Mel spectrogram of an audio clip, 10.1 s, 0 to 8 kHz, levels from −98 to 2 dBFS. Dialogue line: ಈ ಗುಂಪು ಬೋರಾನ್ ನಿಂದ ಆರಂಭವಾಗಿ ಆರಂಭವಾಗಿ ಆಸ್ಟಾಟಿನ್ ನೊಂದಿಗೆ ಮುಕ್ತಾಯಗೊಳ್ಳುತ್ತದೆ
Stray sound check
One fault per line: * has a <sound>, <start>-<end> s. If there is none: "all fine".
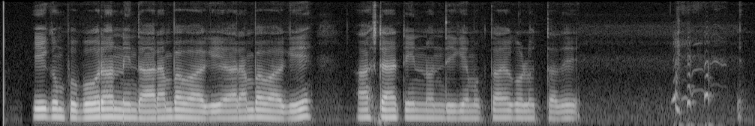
* has a laugh, 8.9-9.7 s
